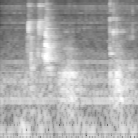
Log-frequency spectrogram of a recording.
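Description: Metal bottle opener clinking and scraping against a beer bottle's crown cap as it is worked on: a few short clicks about half a second in and again near the end.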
